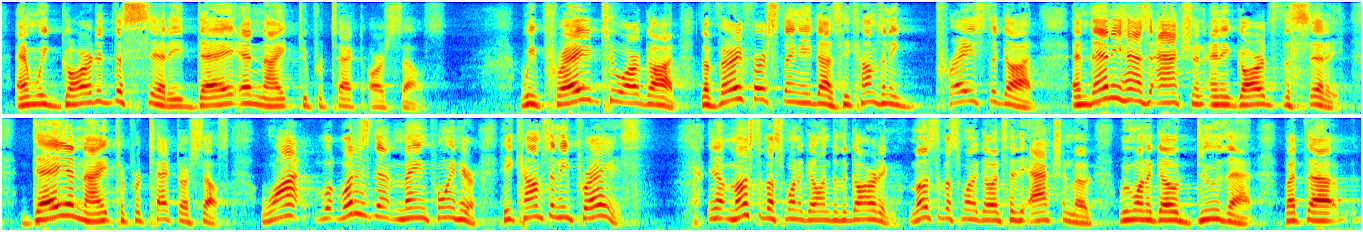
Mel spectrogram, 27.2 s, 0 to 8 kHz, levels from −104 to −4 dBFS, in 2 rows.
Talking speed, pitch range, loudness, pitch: 190 wpm, 165-220 Hz, -16 LUFS, 185 Hz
